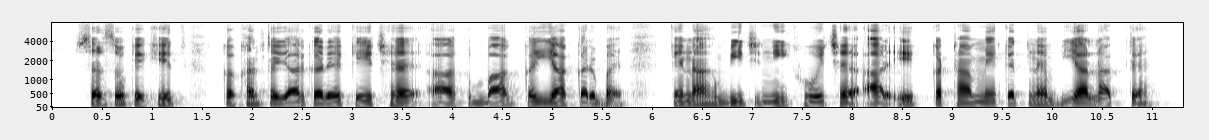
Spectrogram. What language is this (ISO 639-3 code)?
mai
